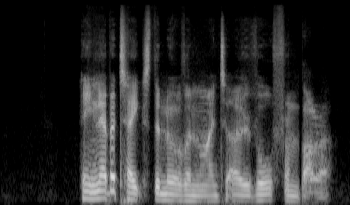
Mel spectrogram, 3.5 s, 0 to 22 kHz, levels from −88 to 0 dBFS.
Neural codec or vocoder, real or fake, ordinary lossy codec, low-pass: codec, 44.1 kHz, 2.6 kbps, DAC; fake; none; 19.8 kHz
